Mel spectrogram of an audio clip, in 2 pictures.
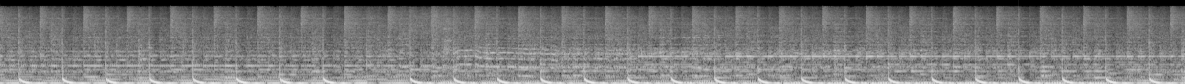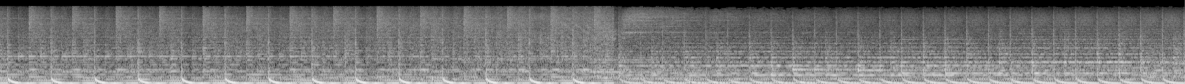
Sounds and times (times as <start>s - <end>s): Trance music: 0.0s - 23.7s.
